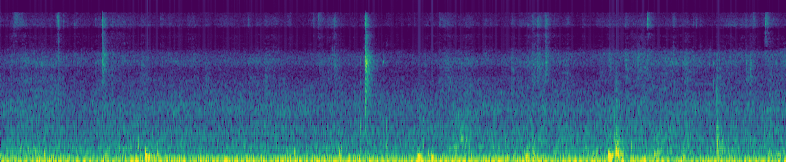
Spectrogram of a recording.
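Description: Loose metal fittings rattle and clack now and then.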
